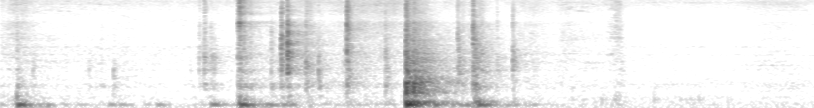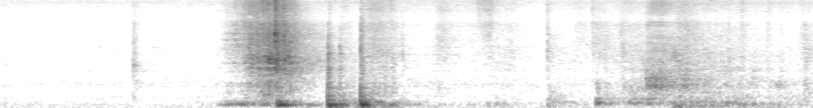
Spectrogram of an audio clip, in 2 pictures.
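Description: Handling noise from a plastic mixing bowl and electric hand mixer: scattered knocks, taps and scuffs with no mixer motor running. The loudest clusters come about two seconds in and again around five to six seconds in.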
